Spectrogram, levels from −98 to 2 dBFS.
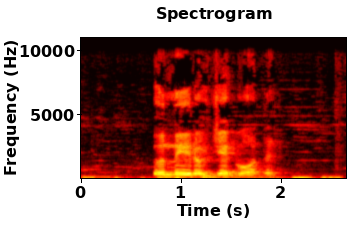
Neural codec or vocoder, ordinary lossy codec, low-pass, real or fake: none; Opus, 64 kbps; 9.9 kHz; real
